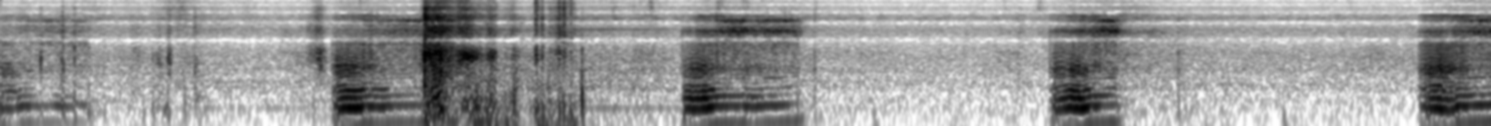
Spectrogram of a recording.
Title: Puppy Snoring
